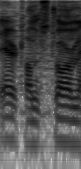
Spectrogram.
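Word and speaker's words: Aretam: I'm pretty sure it's Air Tom Storm actually. That's spelled A-I-R-E-T-A-M. Air Tom. Materia backwards.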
